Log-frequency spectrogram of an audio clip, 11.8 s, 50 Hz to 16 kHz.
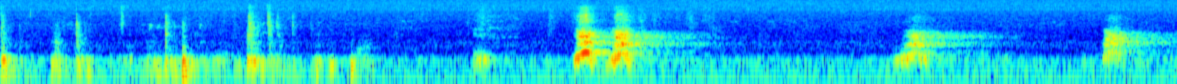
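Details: Great Dane puppies at Puppy Hill, recorded 18 November 2018, give short harmonic barks and yips, a pair close together mid-clip and then two more spaced a few seconds apart, over steady low hum and scattered knocks.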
